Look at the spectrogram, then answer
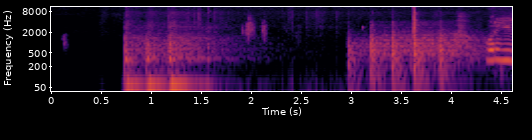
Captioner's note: tapping on stone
